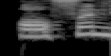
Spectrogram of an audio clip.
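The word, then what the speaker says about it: often: ऑफ यानी अक्सर यह ऑफें है ओ एफ टी ई एन है यहां पर टी साइलेंट होता है हम इसे ऑफें पढ़ते हैं आज मौसम अच्छा है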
